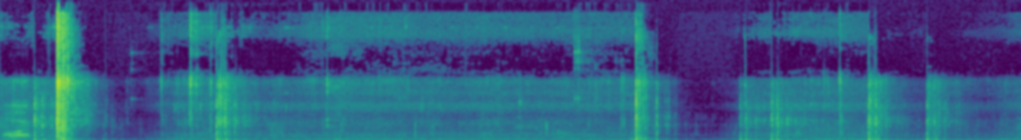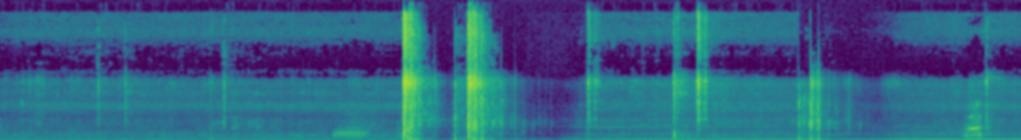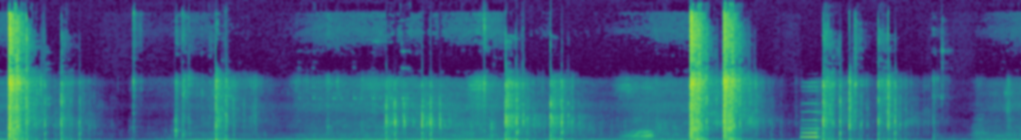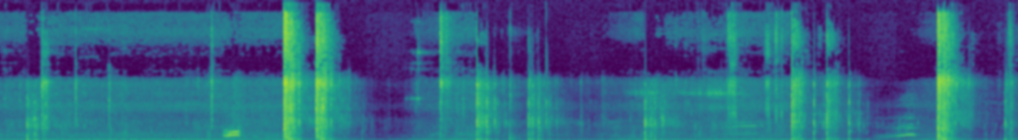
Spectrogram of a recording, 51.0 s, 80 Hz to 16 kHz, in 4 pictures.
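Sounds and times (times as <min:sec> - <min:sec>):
steady low hum: 0:00.0 - 0:51.0
shotgun shots: 0:00.3 - 0:01.4, 0:02.6 - 0:03.2, 0:07.9 - 0:08.5, 0:10.8 - 0:12.1, 0:17.8 - 0:19.4, 0:25.6 - 0:26.7, 0:31.8 - 0:32.9, 0:34.1 - 0:37.0, 0:41.8 - 0:42.9, 0:44.2 - 0:45.4, 0:48.2 - 0:49.2, 0:50.0 - 0:51.0
person shouting: 0:35.6 - 0:35.8.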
